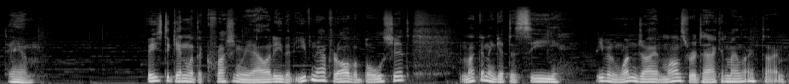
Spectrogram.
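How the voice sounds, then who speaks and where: A man's voice: mid-range voice, lively intonation, fast talker, mellow, soft background music. A man playing a weary, sarcastic young survivor who narrates and talks in an informal first-person audio drama. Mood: deadpan, exasperated. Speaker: actor and narrator.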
